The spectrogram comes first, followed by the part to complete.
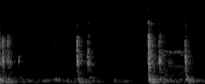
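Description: Computer keyboard being typed on: a handful of separate keystrokes with short pauses between them.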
